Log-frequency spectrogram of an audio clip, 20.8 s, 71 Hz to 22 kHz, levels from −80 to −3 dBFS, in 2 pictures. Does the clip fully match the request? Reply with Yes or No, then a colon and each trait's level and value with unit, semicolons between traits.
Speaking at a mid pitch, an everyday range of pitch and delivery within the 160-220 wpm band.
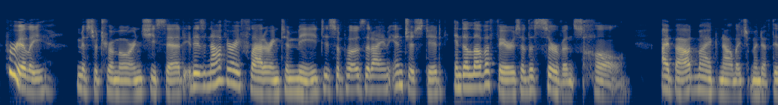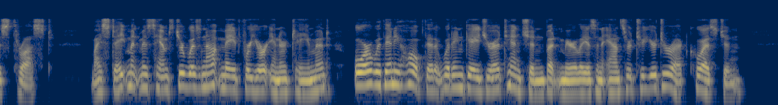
Yes: medium, 160 Hz; average, 4.5 semitones; average, 180 wpm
